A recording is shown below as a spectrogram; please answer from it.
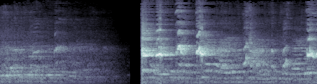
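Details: Pinscher puppy crying very loudly: a fading whine, a brief silence, then a sudden burst of rapid, high, strained yelping cries repeated several times a second until the end.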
